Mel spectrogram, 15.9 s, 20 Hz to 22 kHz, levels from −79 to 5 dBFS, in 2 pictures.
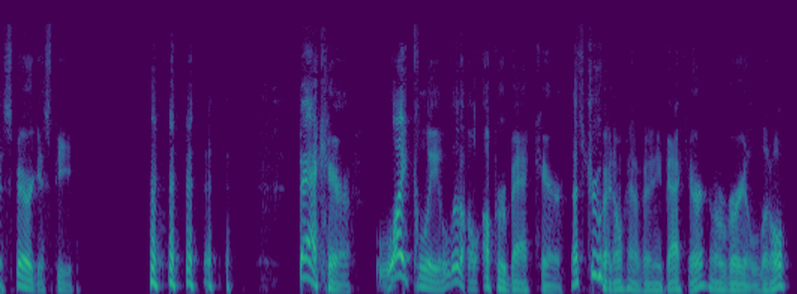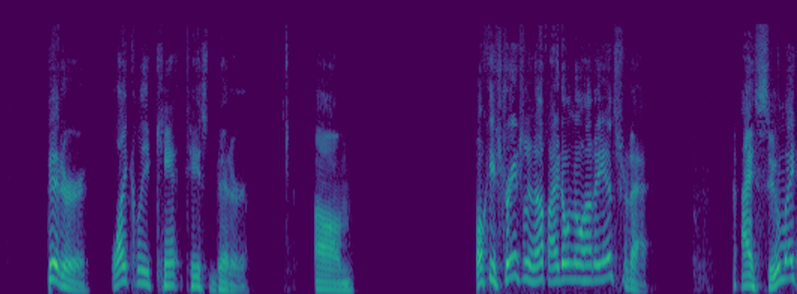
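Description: From 4.03 to 4.69 s, just after "back hair" and before "upper back hair", the speech shows repeated stalls (stutter). Packets arrived late four times, and each time the receiver stretched the last sound to fill the gap, about 57 ms in all, the longest 35 ms. Nothing is lost, but the phrase drags and catches.

At 5.31 to 5.37 s, after "upper back", a short stall from a late packet holds the sound for 42 ms while the receiver waits for the packet. The sound is sustained unnaturally with a slight buzz or dip, and the playout delay rises by 42 ms from that point.

A jitter buffer slow-down runs from 6.46 to 8.71 s, between "true I don't have" and "likely can't taste bitter". The receiver repeated pitch periods and pause fragments to rebuild its reserve, adding 117 ms, so the speech plays at 95% speed with unchanged pitch and slightly drawn-out syllables.

From 10.96 to 13.05 s a jitter buffer speed-up trims the excess delay. 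The receiver cut short pieces of one or a few pitch periods, removing around 150 ms in total. Speech runs at 107% speed at the same pitch and sounds somewhat hurried.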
